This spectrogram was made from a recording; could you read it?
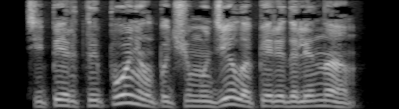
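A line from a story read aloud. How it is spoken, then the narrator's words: Wry snort. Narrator (Russian): хмыкнул Василевский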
